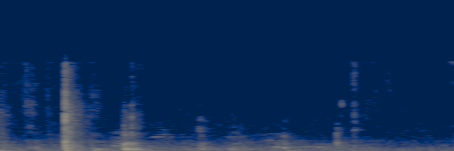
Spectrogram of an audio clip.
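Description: A few faint, short clicks: three clearer ones in the first second and smaller ones after, in a small quiet room.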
